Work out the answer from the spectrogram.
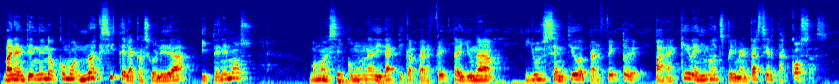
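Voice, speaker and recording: A man's voice: on the high side, brisk. A man with an Argentine accent giving an informal explanatory talk as a spiritual teacher, in a conversational way with acted-out first-person examples. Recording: roomy, echoing sound.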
